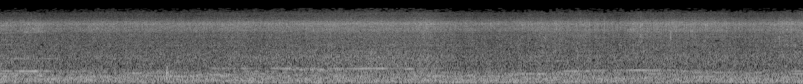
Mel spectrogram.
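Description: Steady rushing hiss of many fountain water jets spraying up and splashing back onto the river's surface.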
